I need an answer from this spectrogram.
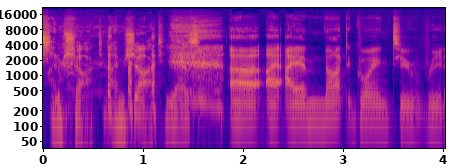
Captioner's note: laughing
